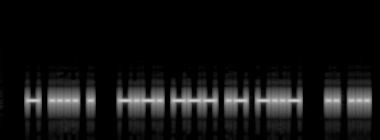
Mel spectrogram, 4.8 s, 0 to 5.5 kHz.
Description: Morse code, heard as a keyed tone, about 25 wpm, 600 Hz. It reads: THE COAX IS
